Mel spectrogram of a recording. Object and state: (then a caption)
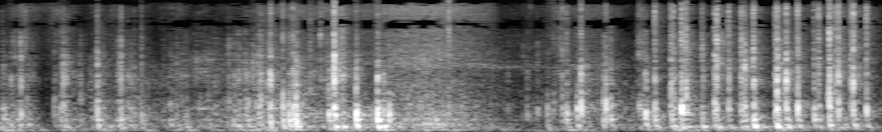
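Plastic dog food bag. Long nails tap and scratch the glossy back side of a large laminated plastic dog food bag. Quick, dry crinkling taps come in rapid bursts, with a softer stretch of rustling scratching in the middle.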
